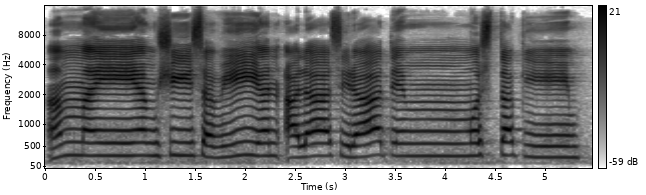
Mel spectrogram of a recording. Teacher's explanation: ٹھیک ہے, اسی کے ساتھ یہاں صاد ہے حروف مستعلیہ میں سے ہے اور یہ قاف بھی حروف مستعلیہ میں سے ہے. دونوں کو آپ نے پر پڑھنا ہے, باریک نہیں پڑھنا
